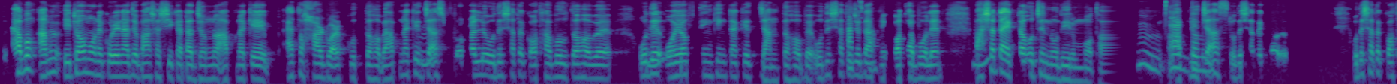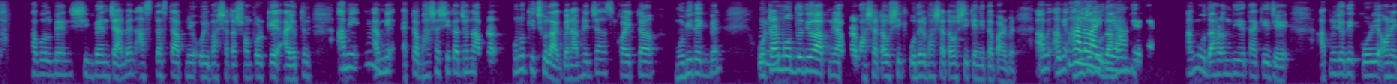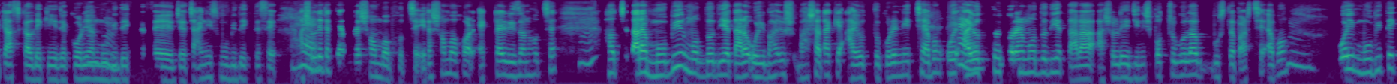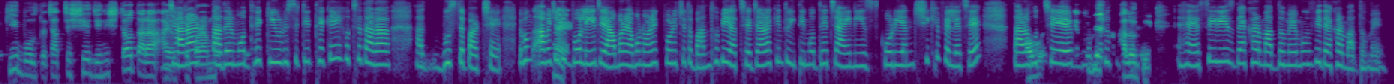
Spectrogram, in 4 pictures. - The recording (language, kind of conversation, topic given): Bengali, unstructured, আপনি যদি যেকোনো ভাষা শিখতে পারতেন, তাহলে কোন ভাষা শিখতে চাইতেন?
- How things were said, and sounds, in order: static; distorted speech; other background noise; tapping; in English: "কিউরিওসিটি"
